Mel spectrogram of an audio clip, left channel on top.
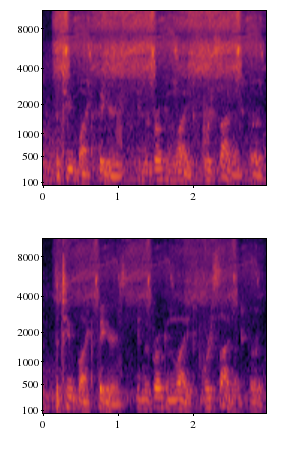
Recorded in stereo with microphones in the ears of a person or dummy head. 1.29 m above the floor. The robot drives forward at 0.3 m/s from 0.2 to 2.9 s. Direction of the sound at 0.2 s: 80° right.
